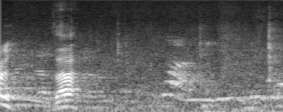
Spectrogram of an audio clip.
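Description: Speech only: a few short spoken words from a fairly high-pitched voice, with a brief pause in the middle.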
